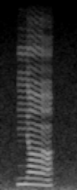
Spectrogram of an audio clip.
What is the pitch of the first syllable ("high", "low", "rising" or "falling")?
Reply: low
